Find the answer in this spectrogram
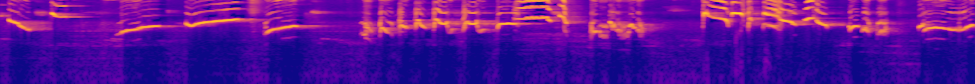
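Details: Oriental magpie-robin (kacer) fighting song used to rouse a rival bird: rising whistled notes at first, then a dense rapid stream of varied chirps, trills and sharp clicks.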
